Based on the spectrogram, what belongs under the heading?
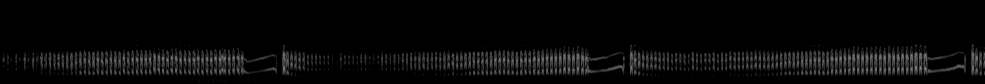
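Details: Bermuda petrel calling for a mate, giving long rapidly pulsed, throaty moans with a slight rise, each ending in a quick upward-sliding note, repeated three times with short gaps and a faint steady background hiss.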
